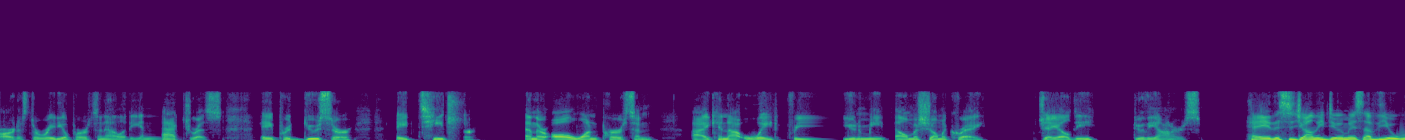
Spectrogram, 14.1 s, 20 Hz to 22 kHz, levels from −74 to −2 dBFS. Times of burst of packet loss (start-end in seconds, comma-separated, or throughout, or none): 1.50-1.64, 4.50-4.65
